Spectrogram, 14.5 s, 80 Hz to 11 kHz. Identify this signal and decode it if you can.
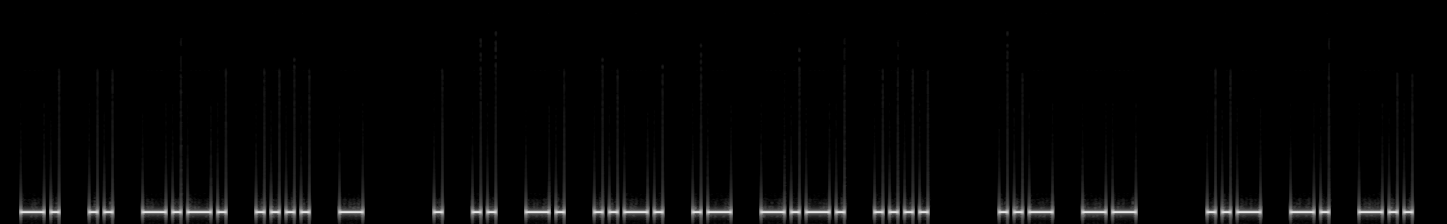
Morse code, heard as a keyed tone, about 16 wpm, 680 Hz. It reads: NICHT EINFACH UM UND
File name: Morsekurs / Witze / Witz 16. Dezember 2025 70 F80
